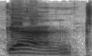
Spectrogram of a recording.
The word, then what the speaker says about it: can't: अब देखते हैं यूजेस ऑफ कैंट। कैंट यानी कैनॉट, और इस कैंट को कांट भी बोलते हैं और कैंट भी बोलते हैं, दोनों ही प्रोनाउंसिएशन सही है।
